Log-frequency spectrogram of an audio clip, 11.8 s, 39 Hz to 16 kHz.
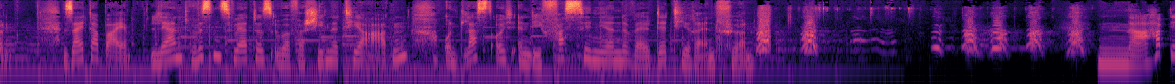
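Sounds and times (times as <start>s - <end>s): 
speech: 0.0s - 7.7s, 11.0s - 11.7s
dog barking: 7.6s - 11.0s.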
